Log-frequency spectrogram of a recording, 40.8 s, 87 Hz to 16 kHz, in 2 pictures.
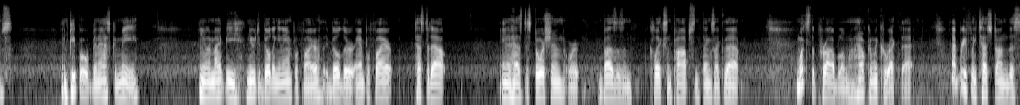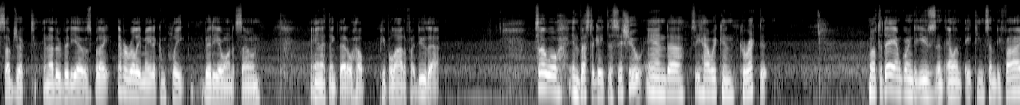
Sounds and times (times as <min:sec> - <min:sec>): Speech: 0:00.0 - 0:00.3, 0:01.2 - 0:02.8, 0:04.0 - 0:09.0, 0:10.0 - 0:14.8, 0:15.9 - 0:18.4, 0:19.0 - 0:25.7, 0:26.6 - 0:29.3, 0:31.1 - 0:35.8, 0:37.8 - 0:40.8.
